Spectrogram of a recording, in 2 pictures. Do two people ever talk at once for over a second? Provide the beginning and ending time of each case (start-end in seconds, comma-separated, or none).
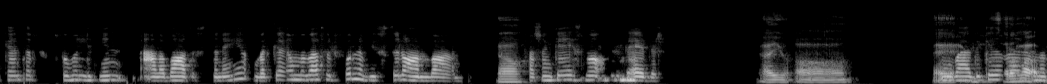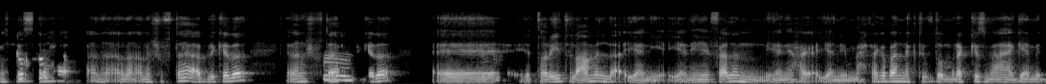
9.4-11.0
